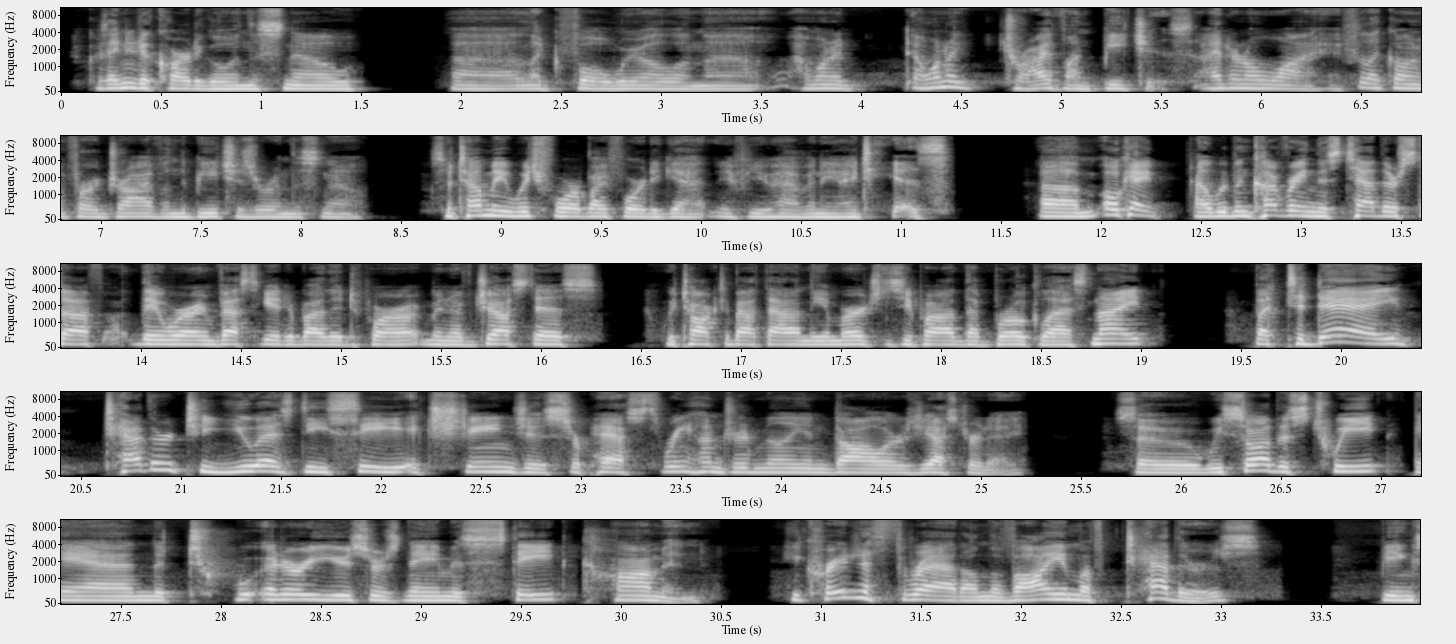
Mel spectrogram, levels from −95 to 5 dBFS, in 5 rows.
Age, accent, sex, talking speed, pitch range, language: 30-49, American, male, 215 wpm, 150-185 Hz, English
